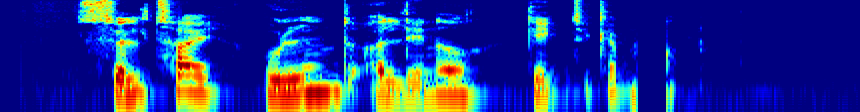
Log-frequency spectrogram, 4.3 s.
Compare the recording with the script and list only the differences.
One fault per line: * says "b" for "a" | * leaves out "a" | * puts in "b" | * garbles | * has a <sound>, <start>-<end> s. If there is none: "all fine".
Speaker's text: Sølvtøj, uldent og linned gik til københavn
* has a dropout, 3.2-3.3 s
